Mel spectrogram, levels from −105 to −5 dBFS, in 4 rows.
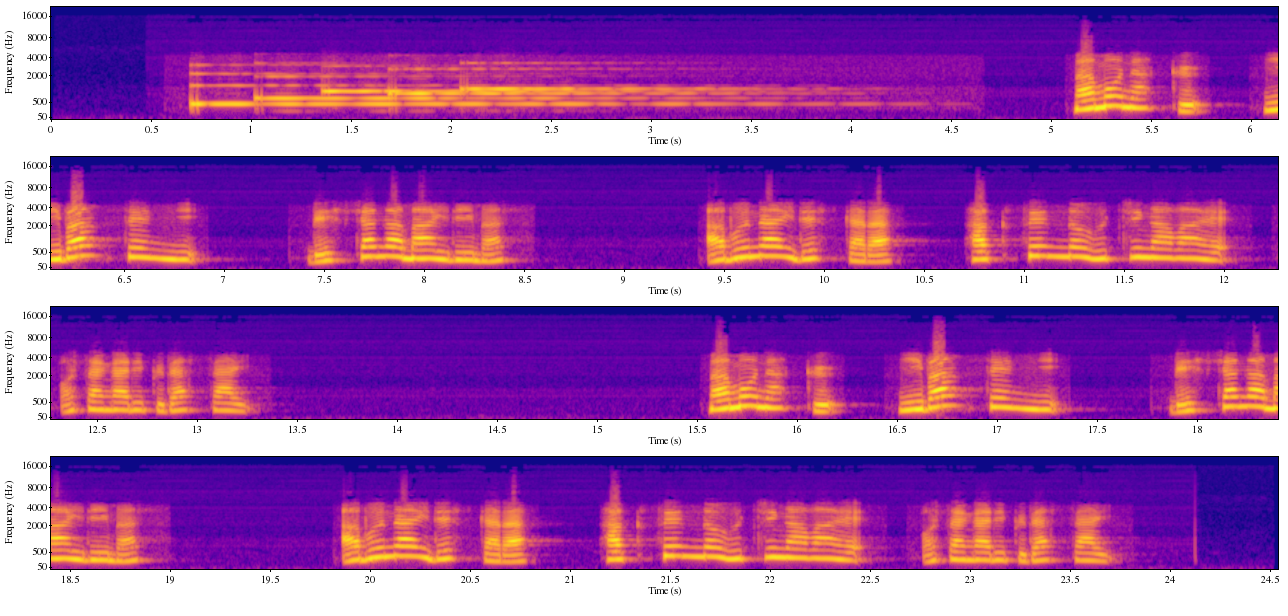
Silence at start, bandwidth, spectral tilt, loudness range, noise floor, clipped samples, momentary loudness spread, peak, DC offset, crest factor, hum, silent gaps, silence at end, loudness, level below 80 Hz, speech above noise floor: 0.7 s; 8.8 kHz; -5.5 dB/octave; 6 LU; -75 dBFS; under 0.1%; 14 LU; 0 dBFS; under 0.1%; 18 dB; none; none; 0.8 s; -17 LUFS; -78 dBFS; 59 dB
